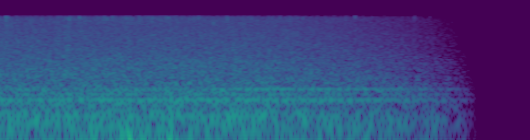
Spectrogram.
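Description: Wind rustles through tall grass outdoors.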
